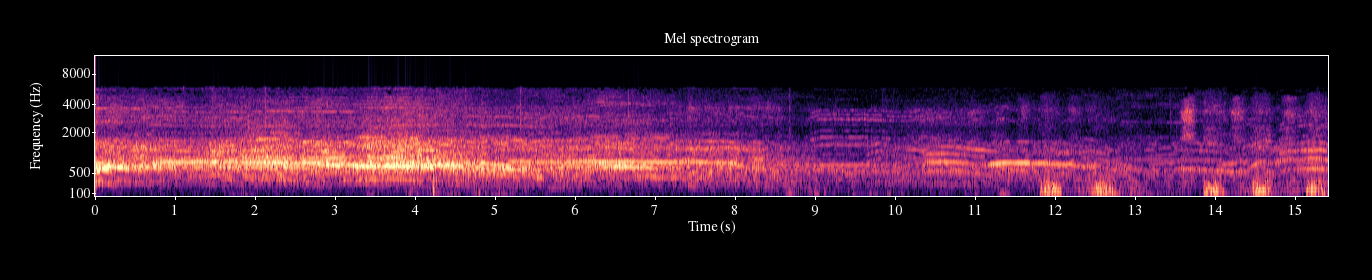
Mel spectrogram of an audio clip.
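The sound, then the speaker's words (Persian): Crowd cheering and clapping, a dense mass of raised voices and shouts throughout, with sharp, distinct handclaps growing more prominent in the last few seconds. “بابا ببین همه دارن دست میزنن، هل هل میکنن”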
